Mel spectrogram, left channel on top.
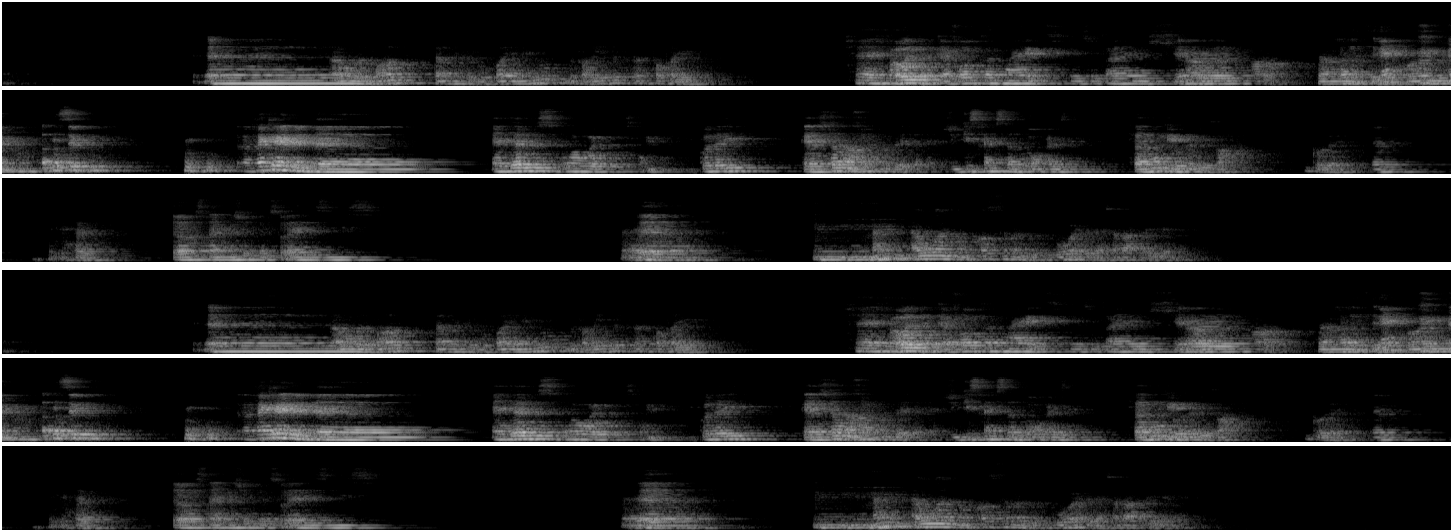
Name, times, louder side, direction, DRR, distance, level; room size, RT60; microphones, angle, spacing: voice 1, 2.0-3.6 8.5-12.2 13.4-13.9 14.2-14.5 14.9-15.3 16.9-18.7 19.4-21.0 21.5-21.9 22.5-23.2 24.0-25.2 25.8-26.3 28.2-28.4 30.7-32.6 35.3-35.7 37.1-37.9, left 1 dB, 25° left, -8 dB, 0.9 m, -29 dB
voice 2, 3.3-4.1 4.3-7.0 11.8-12.8 13.2-15.4 16.3-16.7 22.9-23.6 26.0-26.9 27.5-27.9 29.4-29.9 35.2-35.9 37.6-40.7, equal, 70° left, -4 dB, 0.6 m, -35 dB
2.8 x 2.1 x 3.6 m, 1.2 s
head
